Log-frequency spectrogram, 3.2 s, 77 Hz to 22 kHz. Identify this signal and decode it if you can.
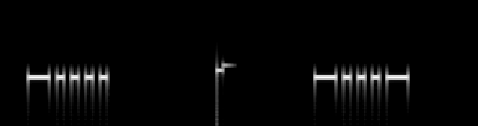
Morse code, heard as a keyed tone, about 25 wpm, 700 Hz. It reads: 6 <BT>
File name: Single Character (Letter:Number:Punctuation:Prosign) - Rapid-Fire - 25wpm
